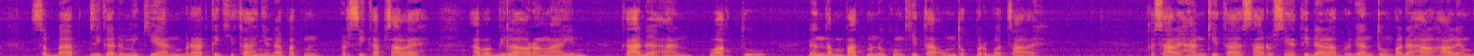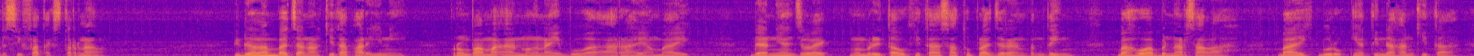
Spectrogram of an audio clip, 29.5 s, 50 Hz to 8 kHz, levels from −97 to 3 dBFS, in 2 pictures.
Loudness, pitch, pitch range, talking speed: -31 LUFS, 125 Hz, 115-140 Hz, 120 wpm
